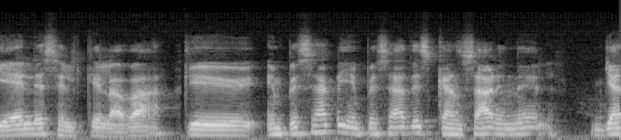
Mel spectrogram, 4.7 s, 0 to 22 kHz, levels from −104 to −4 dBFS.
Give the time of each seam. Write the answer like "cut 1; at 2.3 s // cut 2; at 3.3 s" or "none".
cut 1; at 1.4 s // cut 2; at 2.5 s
